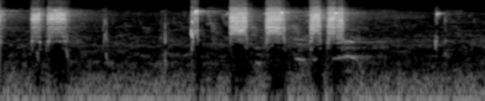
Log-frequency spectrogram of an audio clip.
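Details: Black francolin calling during a contest between several birds: a burst of two harsh, grating notes, then a pause, then a rapid series of four loud rasping notes and a final short one, with faint low background hum.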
